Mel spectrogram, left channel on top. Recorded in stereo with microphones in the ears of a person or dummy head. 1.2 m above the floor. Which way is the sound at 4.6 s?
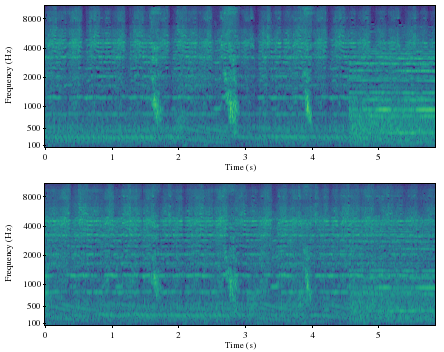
30° left (ahead or behind).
